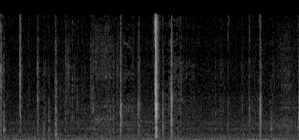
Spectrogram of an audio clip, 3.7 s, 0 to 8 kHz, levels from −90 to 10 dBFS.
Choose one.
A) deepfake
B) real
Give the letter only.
B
